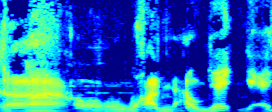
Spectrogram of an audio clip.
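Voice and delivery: low, croaky, frog-in-throat voice. Retelling how an actor suddenly switches voice: Emperor voice with a frog in the throat. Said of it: "I put a thro-, a frog in my throat".

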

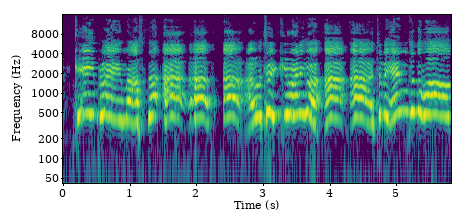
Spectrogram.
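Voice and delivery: very high-pitched put-on dolphin voice. Asked to do the dolphin voice, the speaker performs it: dolphin voice. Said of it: "doing your dolphin voice".

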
